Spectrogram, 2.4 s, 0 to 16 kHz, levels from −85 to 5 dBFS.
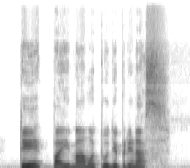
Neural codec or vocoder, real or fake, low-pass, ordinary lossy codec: vocoder, 44.1 kHz, 128 mel bands, Pupu-Vocoder; fake; 14.4 kHz; Opus, 32 kbps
